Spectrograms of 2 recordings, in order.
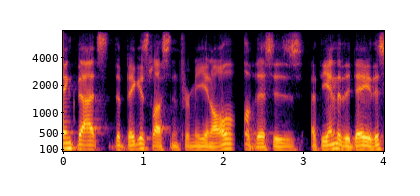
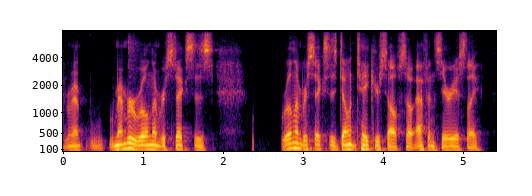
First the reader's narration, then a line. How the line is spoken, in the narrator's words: And Gorbachev laughed and he said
